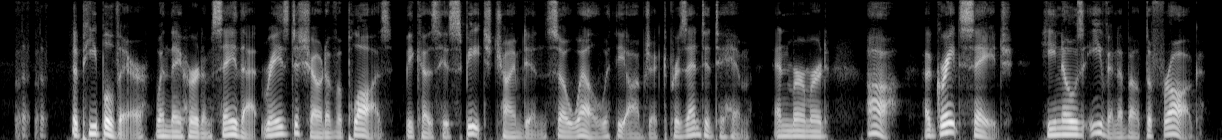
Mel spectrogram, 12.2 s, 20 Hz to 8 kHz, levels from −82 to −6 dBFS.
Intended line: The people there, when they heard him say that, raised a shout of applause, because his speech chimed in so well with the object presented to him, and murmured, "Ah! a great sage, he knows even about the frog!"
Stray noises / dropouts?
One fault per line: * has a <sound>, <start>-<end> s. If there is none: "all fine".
* has a laugh, 0.1-0.5 s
